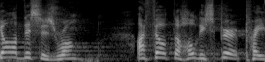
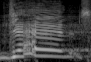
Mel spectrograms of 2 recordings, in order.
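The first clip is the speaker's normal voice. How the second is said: put-on sobbing voice, higher pitched; 7 semitones higher than usual. Retelling a childhood story, the speaker acts out calling his brother while sobbing. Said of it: "I am sobbing".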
